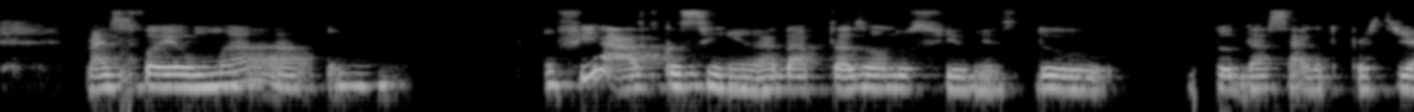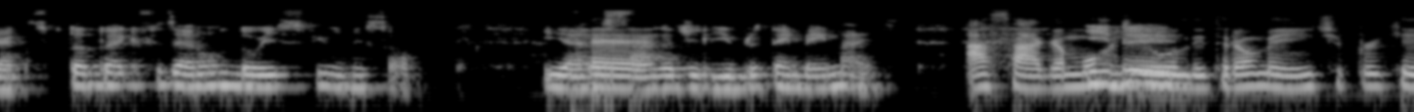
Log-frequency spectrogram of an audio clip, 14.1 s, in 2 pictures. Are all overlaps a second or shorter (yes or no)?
yes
